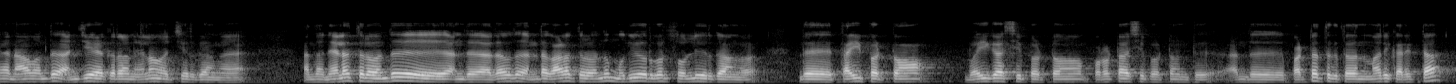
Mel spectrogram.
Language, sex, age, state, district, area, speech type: Tamil, male, 60+, Tamil Nadu, Dharmapuri, rural, spontaneous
